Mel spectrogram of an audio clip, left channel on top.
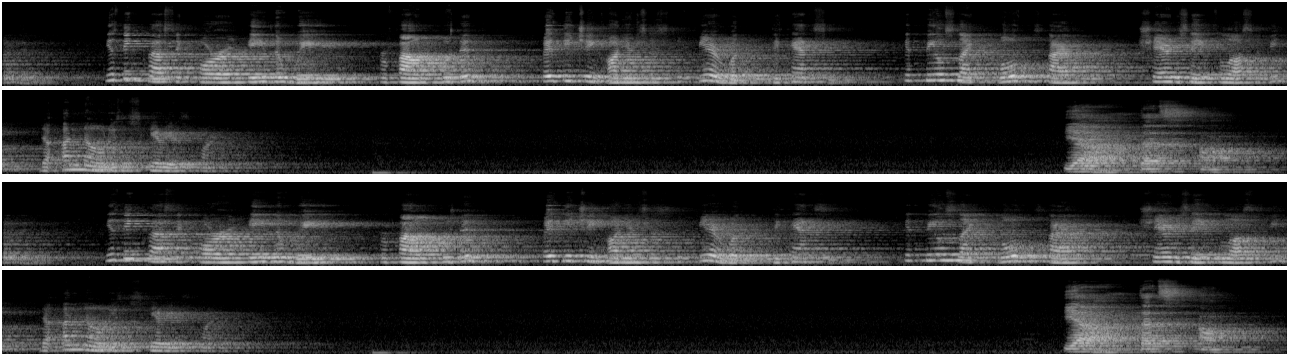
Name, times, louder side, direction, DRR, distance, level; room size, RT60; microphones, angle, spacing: voice 1, 1.0-1.7 2.0-3.3 3.8-4.7 5.4-6.6 7.0-7.4 7.7-8.4 9.0-10.2 10.5-10.8 11.4-12.8 13.2-15.0, left 1 dB, 35° left, 0 dB, 1.0 m, -21 dB
voice 2, 23.5-25.0, right 1 dB, 50° right, -4 dB, 2.1 m, -23 dB
12.5 x 12.0 x 3.7 m, 2.5 s
head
